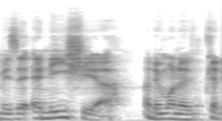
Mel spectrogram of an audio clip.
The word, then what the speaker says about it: Annishia: your name is it anishia I don't want to get it wrong when we're talking yeah it's a silent I at the end so it's just anishia bit like you know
